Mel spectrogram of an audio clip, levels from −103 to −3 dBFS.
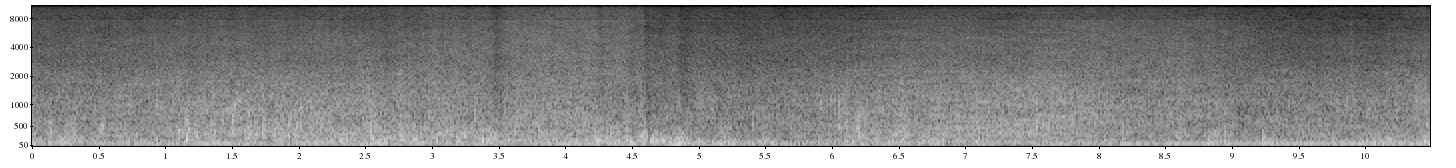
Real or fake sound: fake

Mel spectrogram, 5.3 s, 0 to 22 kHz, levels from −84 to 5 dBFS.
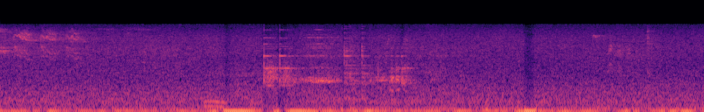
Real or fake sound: real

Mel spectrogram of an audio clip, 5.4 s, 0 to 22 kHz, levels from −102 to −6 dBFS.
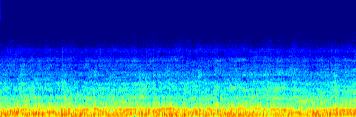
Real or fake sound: fake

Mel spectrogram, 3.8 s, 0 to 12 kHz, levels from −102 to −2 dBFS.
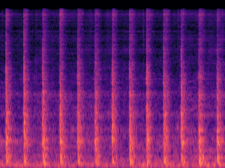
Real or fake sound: fake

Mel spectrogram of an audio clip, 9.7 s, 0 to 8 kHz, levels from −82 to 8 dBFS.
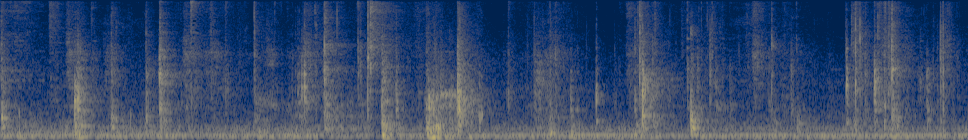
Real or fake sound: real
